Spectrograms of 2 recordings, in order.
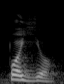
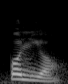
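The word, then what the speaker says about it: pollo: least in most places they pronounced double-l like a you boyo boyo boyo is the word for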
